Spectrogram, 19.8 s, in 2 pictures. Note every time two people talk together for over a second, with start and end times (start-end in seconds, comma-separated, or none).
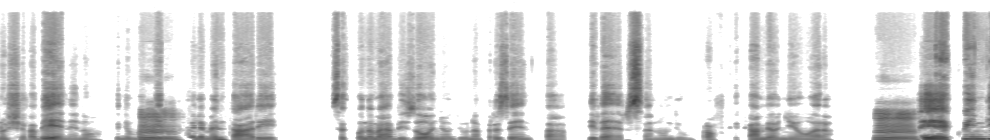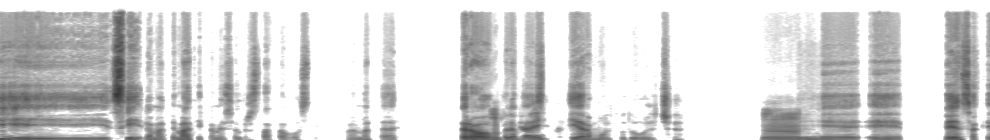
none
